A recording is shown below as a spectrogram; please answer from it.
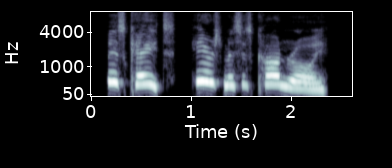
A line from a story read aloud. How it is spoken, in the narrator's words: Lily called out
